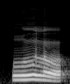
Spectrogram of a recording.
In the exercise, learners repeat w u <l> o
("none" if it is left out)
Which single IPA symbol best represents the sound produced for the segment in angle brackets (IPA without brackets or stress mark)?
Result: l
